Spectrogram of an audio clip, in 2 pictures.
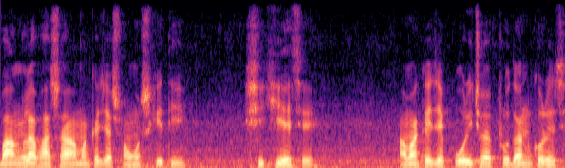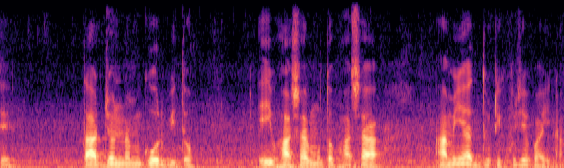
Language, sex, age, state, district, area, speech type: Bengali, male, 18-30, West Bengal, Kolkata, urban, spontaneous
